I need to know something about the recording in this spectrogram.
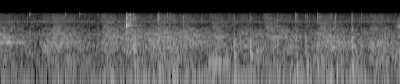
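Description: Faint, irregular clicks of typing on a computer keyboard, with one sharper click about a second in.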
